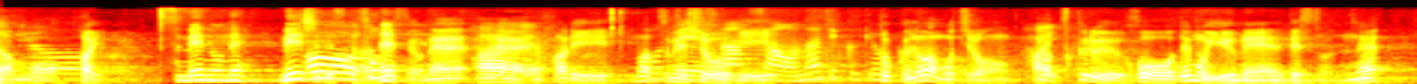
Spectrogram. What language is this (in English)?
Japanese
